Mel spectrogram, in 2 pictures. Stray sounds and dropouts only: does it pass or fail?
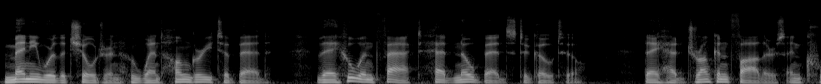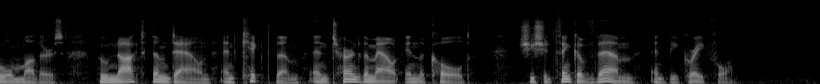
pass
